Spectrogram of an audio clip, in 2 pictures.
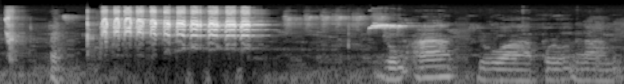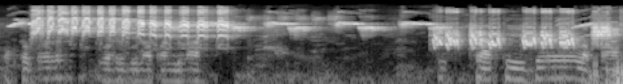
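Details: Greater green leafbird song played as a lure to prompt other birds to sing: bursts of dense, buzzy, high chattering trills alternate with a lower section of rapid, rising and falling harmonic notes, then more bright, fast twittering phrases.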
